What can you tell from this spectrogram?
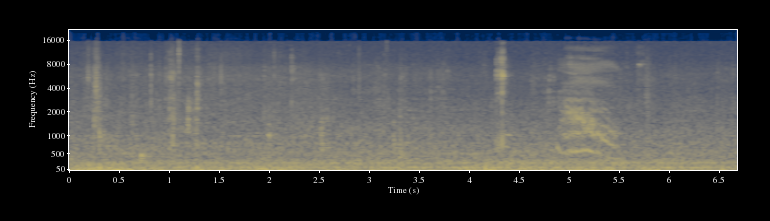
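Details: Stray cat eating dry kibble behind a building lets out one short meow falling in pitch about five seconds in. Scattered sharp clicks come earlier, over a steady low background rumble.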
